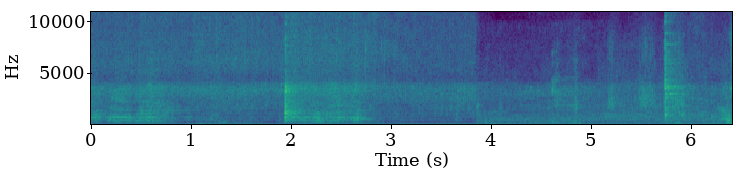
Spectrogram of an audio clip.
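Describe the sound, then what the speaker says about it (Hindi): Mutton pieces frying in melting fat, a steady close hiss of sizzling grease with occasional sharper crackles and stirring scrapes, no voices. "अभी मैंने गोश्त डालना शुरू कर दिया है, तो बाकी जो चर्बी है ये साथ साथ पिघल जाएगी।"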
